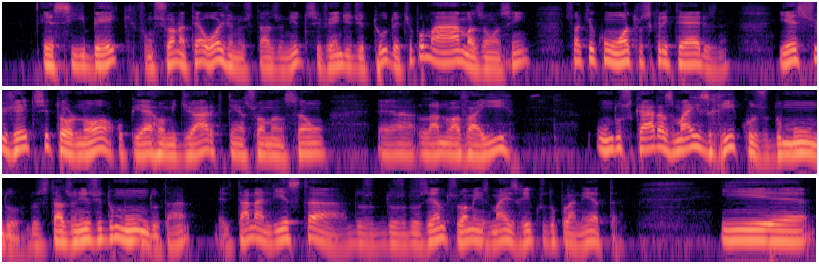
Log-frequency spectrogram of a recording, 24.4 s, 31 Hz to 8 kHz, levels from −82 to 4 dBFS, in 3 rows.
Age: 50-69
